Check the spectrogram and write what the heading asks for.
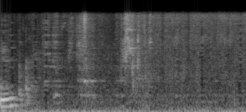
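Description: A few light clinks and rustles of a metal pot being picked up and handled at a kitchen sink.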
